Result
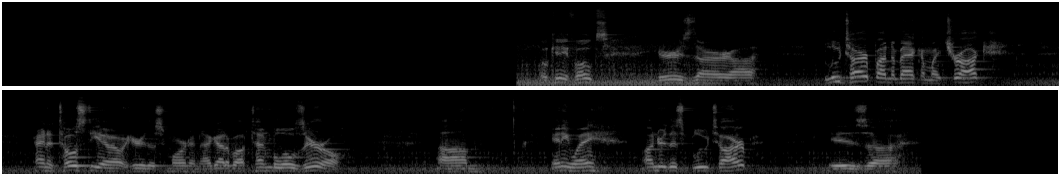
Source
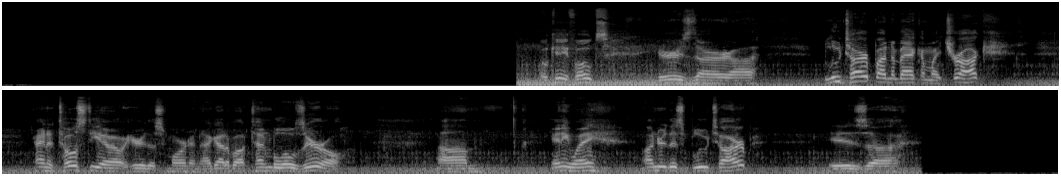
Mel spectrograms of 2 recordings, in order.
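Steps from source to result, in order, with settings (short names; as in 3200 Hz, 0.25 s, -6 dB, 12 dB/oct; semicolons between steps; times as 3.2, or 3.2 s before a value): low shelf 160 Hz -11.5 dB; resonator 400 Hz, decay 0.68 s, mix 60%; gain -4.5 dB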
